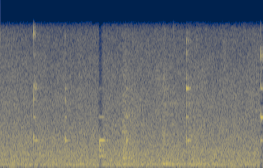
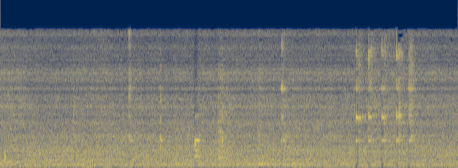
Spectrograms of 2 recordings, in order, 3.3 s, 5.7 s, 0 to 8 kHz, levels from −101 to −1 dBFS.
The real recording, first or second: first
